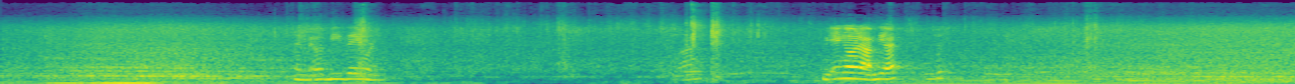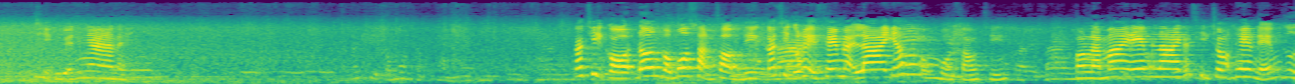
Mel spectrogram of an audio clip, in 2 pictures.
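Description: Plastic bags rustle and crinkle.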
